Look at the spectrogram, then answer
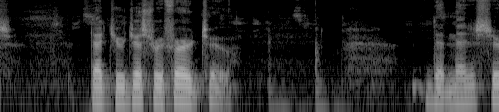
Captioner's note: speaking French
